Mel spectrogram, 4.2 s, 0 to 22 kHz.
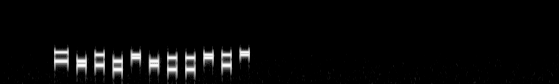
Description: Multi-frequency trunk signalling (R1, as on North American trunks), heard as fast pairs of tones, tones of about 70 ms. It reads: KP 382034408 ST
